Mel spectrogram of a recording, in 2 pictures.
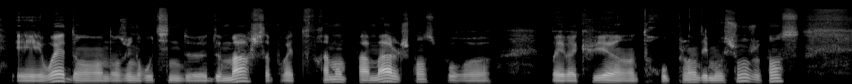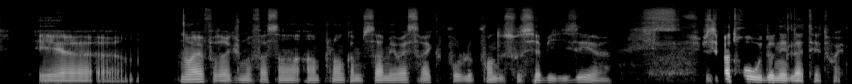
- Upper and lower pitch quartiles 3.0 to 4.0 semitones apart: No, narrow, 2.5 semitones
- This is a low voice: Yes, very low, 95 Hz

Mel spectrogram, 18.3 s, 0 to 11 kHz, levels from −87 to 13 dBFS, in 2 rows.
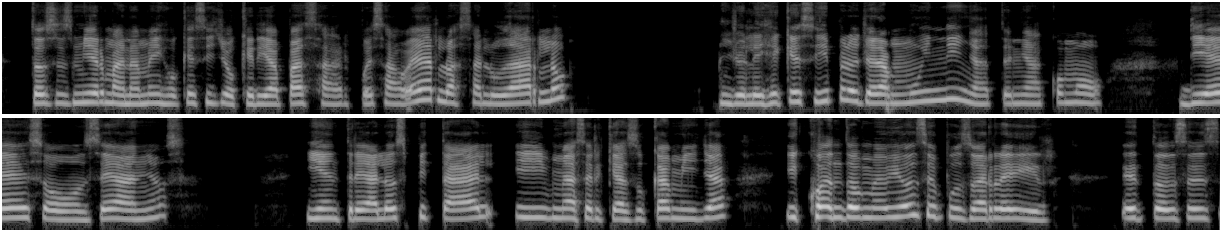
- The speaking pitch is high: Yes, high, 240 Hz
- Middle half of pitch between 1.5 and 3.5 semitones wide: Yes, average, 2.7 semitones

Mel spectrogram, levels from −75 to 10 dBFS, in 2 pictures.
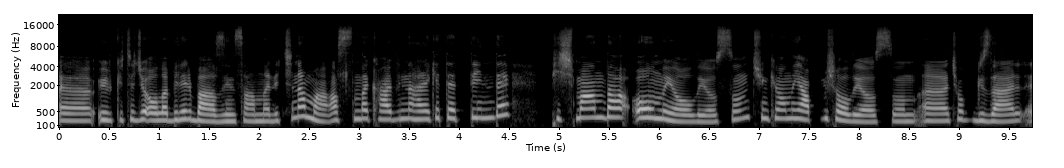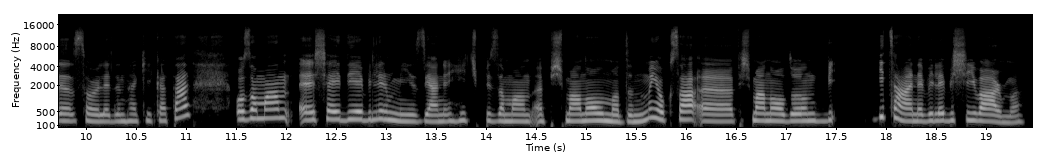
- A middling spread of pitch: Yes, average, 4.3 semitones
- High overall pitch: Yes, high, 225 Hz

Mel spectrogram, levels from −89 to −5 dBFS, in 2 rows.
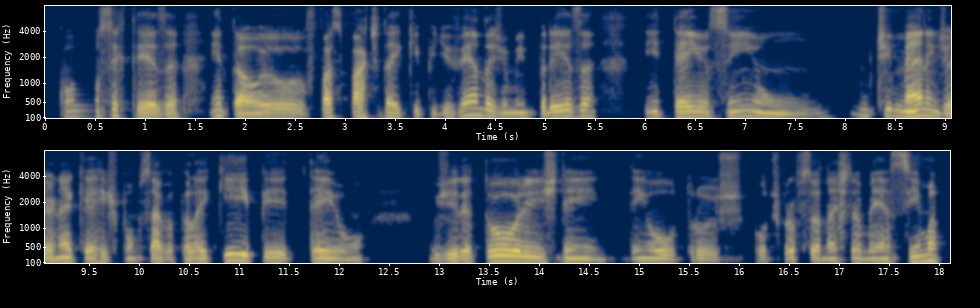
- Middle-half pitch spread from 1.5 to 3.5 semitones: No, average, 4.8 semitones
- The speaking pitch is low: Yes, low, 115 Hz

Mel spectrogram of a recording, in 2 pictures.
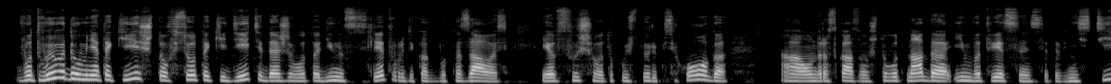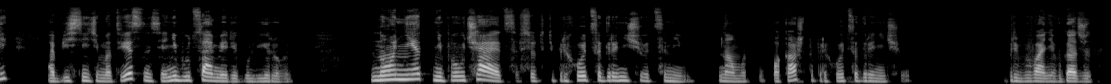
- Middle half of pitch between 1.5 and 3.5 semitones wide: No, average, 3.9 semitones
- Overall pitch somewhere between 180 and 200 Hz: No, medium, 165 Hz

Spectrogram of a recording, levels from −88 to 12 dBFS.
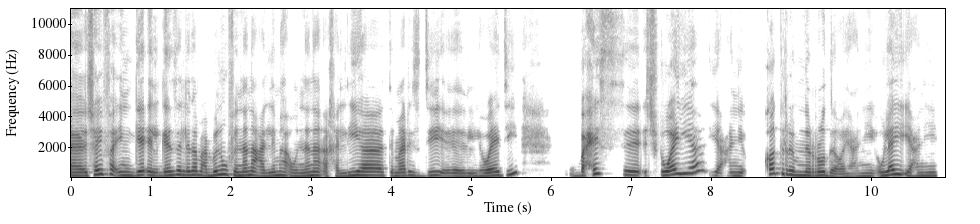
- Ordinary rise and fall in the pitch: Yes, average, 3.6 semitones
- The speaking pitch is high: Yes, high, 220 Hz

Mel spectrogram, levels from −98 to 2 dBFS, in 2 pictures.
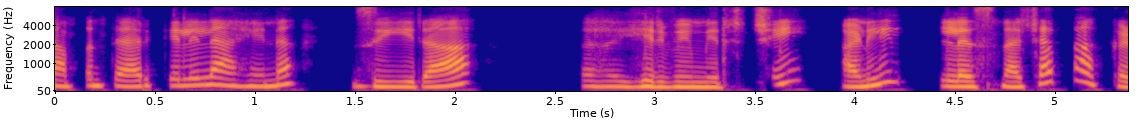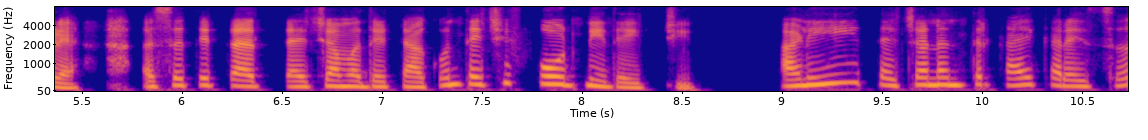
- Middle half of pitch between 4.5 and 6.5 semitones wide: Yes, average, 4.8 semitones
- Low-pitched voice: No, high, 205 Hz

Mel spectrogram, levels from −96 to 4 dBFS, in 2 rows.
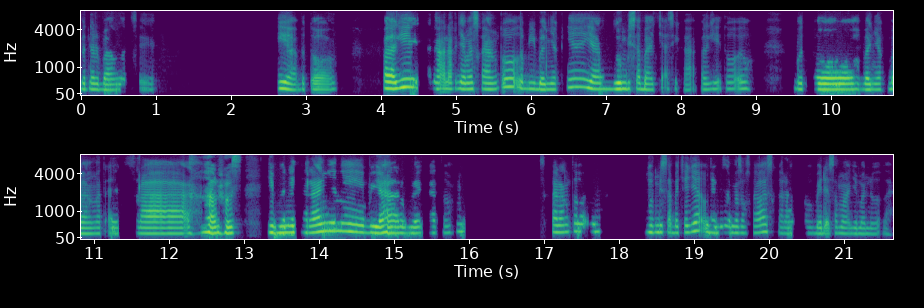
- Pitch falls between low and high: No, high, 220 Hz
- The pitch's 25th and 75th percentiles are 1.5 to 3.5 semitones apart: Yes, average, 2.7 semitones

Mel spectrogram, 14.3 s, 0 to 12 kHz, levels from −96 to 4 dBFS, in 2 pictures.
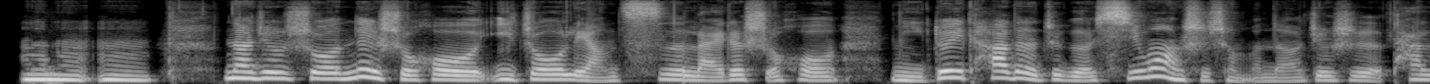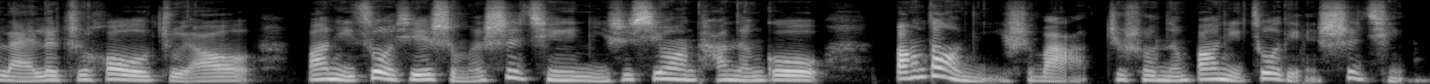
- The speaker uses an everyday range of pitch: Yes, average, 4.2 semitones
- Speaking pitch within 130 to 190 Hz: Yes, medium, 185 Hz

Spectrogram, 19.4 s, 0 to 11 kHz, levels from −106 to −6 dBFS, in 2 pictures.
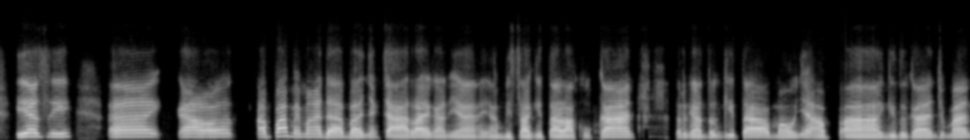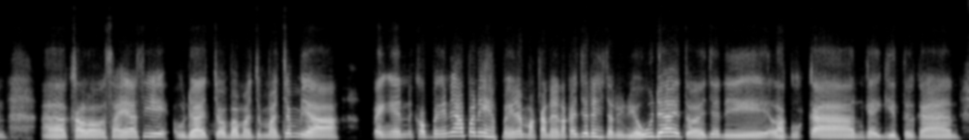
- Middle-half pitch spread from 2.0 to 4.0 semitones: Yes, average, 3.3 semitones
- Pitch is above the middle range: Yes, high, 210 Hz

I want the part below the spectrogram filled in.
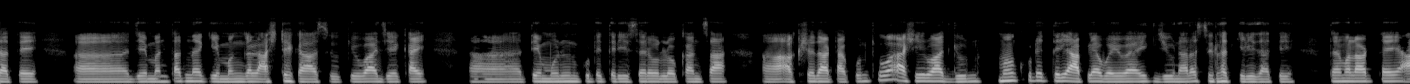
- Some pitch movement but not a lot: No, narrow, 1.8 semitones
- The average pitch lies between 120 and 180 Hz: Yes, low, 130 Hz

